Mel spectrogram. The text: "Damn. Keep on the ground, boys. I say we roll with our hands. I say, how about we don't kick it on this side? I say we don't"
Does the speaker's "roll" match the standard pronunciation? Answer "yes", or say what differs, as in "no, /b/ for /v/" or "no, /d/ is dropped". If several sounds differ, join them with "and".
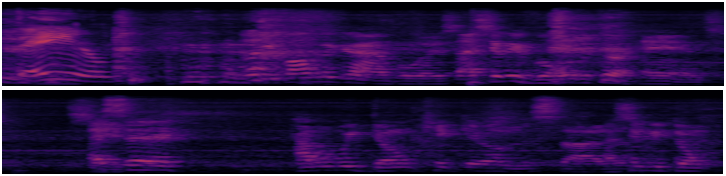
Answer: no, /n/ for /l/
